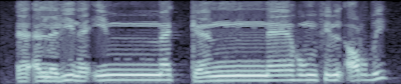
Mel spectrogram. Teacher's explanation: عندي ست حروف ميمين وكافين ونونين لابد من تمكينهم وعندي اربع حركات غنى في الميم المشدده الاولى وغنى حركتين في الميم الثانيه يبقى في النون اللي بعد كده يبقى اقول ايه الذين ان مكناهم في الارض.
